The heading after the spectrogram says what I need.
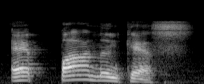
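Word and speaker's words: ἐπάναγκες: O gama antes das guturais capa, gama e ri vão soar como N.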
